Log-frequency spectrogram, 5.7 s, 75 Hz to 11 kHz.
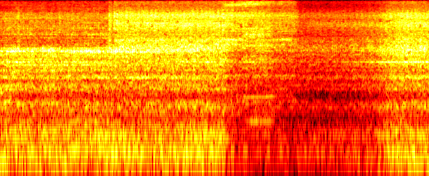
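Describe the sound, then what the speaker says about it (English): A bench grinder works a 30-06 brass cartridge case being cut down for 257 Roberts: a steady, loud grinding whir with a shift in tone partway through, then a brief dip and a return of the grinding. "And then we take it to the grinder."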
